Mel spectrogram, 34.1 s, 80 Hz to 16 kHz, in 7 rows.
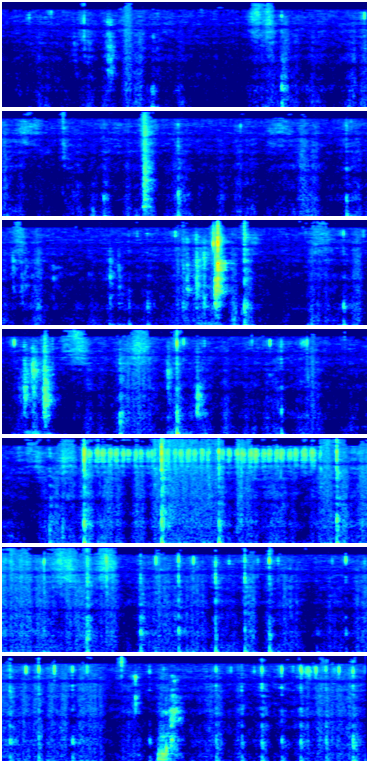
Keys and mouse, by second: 1.2-2.5 shift+middle drag, 2.5 click, 11.2 f, 11.6 click, 12.4 ctrl+z, 12.4-34.0 drag, 15.0 ctrl+z.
